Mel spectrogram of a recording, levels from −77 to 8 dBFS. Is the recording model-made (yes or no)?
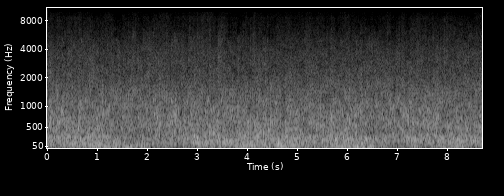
yes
